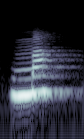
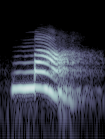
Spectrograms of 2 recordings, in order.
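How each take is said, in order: First: The syllable is short and light in pitch. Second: The pitch falls sharply from high to low.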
